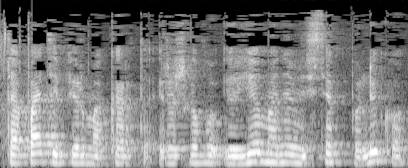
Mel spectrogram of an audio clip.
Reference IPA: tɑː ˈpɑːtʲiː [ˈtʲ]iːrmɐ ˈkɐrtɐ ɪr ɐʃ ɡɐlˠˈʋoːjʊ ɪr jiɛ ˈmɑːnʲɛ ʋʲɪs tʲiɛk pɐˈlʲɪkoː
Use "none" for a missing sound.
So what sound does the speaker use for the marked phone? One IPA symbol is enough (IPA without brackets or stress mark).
pʲ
